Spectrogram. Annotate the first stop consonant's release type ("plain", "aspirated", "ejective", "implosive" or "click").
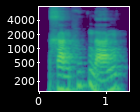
plain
